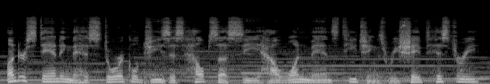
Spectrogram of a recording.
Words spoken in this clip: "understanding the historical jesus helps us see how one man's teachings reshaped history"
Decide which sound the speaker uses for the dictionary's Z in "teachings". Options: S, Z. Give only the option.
Z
